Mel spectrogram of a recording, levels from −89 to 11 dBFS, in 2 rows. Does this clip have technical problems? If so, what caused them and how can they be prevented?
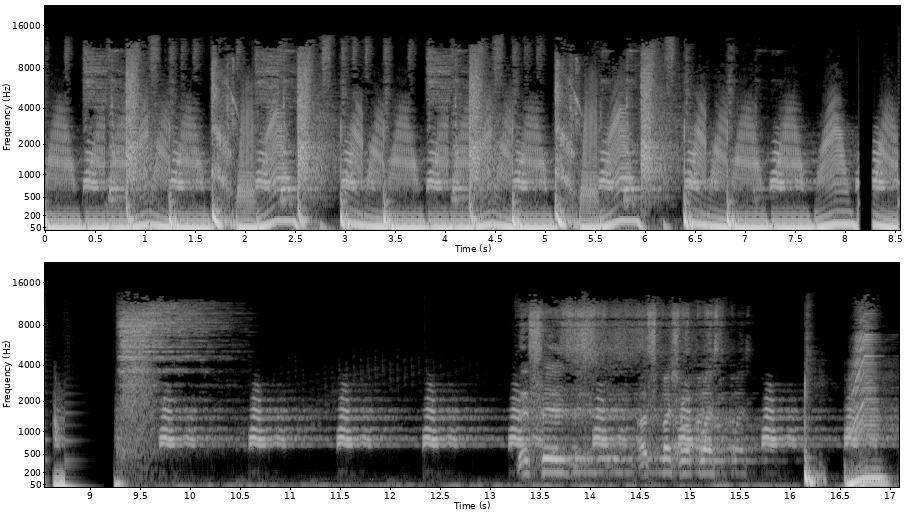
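Yes. Call audio freezes at 8.13–8.29, 8.53–8.65 and 8.75–9.26 s: the sound buzzes, fades out, then resumes where it stopped, likely from held-up packets draining the jitter buffer. A steadier network path prevents them.

Jitter buffer slow-down at 9.87–10.89 s: repeated pitch periods stretch the audio to 95% speed, adding about 59 ms. Less jitter keeps the buffer full.

Jitter buffer speed-up at 15.46–17.07 s: the audio runs at 104% speed, trimming roughly 70 ms after a delay buildup. Smoother packet delivery avoids it.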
